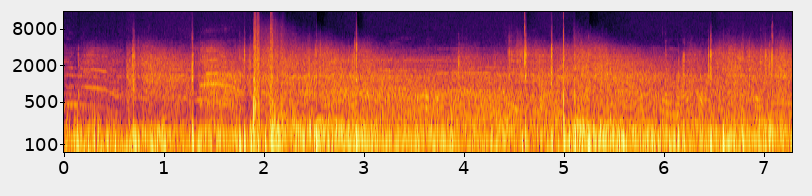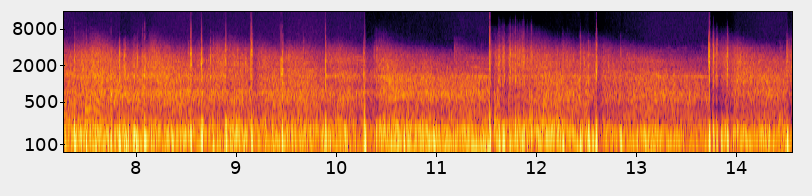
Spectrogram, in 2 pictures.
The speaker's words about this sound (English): The loud booming of cannon fire rips through the North Florida pine forest 15 miles east of Lake City as startled cavalry horses whinny.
